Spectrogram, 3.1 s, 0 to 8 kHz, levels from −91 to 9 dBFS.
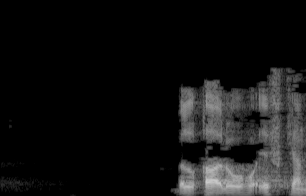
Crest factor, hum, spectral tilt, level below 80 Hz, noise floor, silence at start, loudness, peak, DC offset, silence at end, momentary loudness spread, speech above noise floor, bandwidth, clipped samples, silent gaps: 22 dB; none; -9 dB/octave; -60 dBFS; under -90 dBFS; 1.8 s; -21 LUFS; -2 dBFS; under 0.1%; 0 s; 9 LU; over 69 dB; 5.4 kHz; under 0.1%; none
